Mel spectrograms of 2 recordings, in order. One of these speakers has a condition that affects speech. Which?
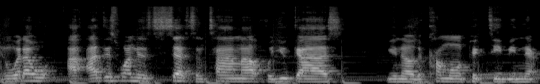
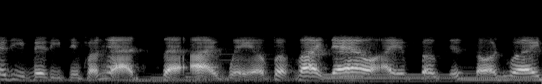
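The second: cerebral palsy.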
